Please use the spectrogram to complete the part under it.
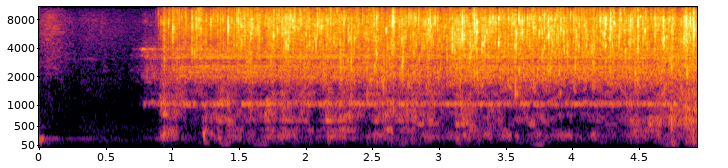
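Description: Running tap water splashes steadily into a sink as a TENS self-adhesive electrode is rinsed, starting abruptly after a short silence and continuing as a close, even rush with small trickling variations.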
